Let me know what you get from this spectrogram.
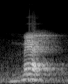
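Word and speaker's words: map: যেমন ম্যাপ, এটা আমরা বলবো ম্যাপ, এটা পিটা ফ হবে না, এই পিটা ফ হবে না, হবে ম্যাপ।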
